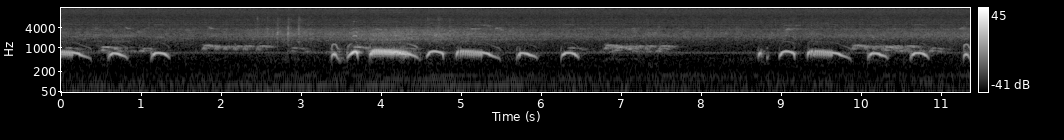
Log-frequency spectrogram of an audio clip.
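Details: Spotted dove calling energetically, recorded for use as a lure to attract wild doves. Repeated short arched coos come in groups, with one longer swelling coo. A softer trilled note sounds higher behind them, and a constant faint hum runs throughout.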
